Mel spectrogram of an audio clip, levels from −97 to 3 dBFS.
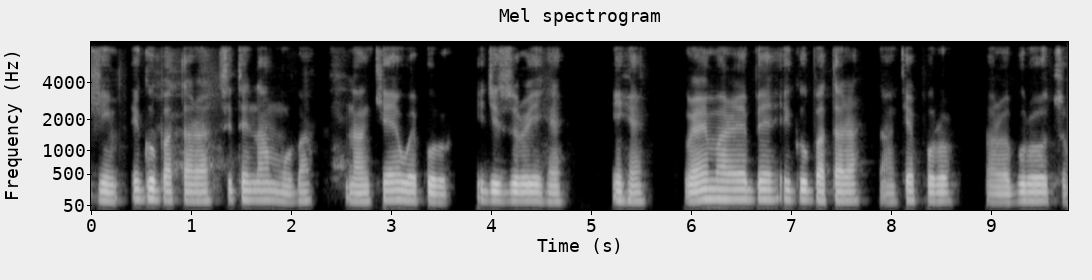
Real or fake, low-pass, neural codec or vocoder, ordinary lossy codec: fake; 7.2 kHz; codec, 16 kHz, 6 kbps, DAC; none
